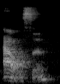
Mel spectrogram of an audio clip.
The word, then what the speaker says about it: allicin: is called allicin and it sounds like my name but it's spelled different it's a-l-l-i-c-i-n so allison so that is released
